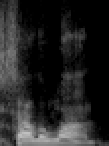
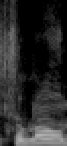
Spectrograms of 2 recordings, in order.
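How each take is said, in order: First: It is said in the alternative Hebrew way. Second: It is said in the common modern way. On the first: This is how the Lashawan Kwadash group says it. "they say" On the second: This is how most people in the community say it. "as many of us do"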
